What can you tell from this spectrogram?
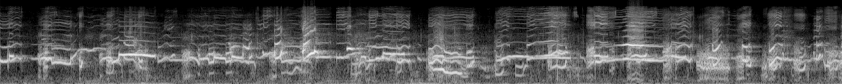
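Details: Puppies whimpering and yipping continuously, a tangle of high, wavering whines and short yelps overlapping with one another, with no pause throughout.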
